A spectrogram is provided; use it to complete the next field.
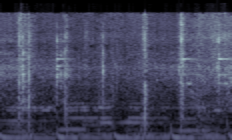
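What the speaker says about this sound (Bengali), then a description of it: "আমি ভাজা মাছের মাথাগুলোকে দিয়ে খুন্তি দিয়ে চিপে চিপে ভেঙে দিলাম" Fried fish heads are pressed and broken with a metal spatula in a pan of cabbage, giving repeated sharp scraping clacks in an uneven rhythm over a soft frying sizzle, close and fairly quiet.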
